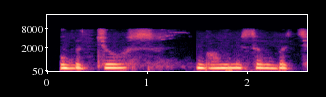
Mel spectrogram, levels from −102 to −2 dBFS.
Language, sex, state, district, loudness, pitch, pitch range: Hindi, female, Bihar, Gaya, -18 LUFS, 245 Hz, 240-250 Hz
